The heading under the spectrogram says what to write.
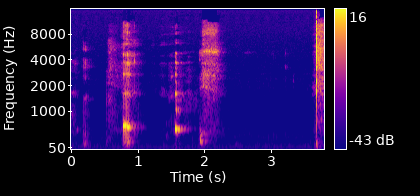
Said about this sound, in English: It's just funny to me that I have a burp.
